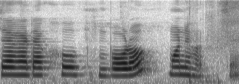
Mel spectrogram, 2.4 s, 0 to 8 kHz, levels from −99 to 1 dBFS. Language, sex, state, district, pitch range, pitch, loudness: Bengali, female, West Bengal, Jalpaiguri, 210-235 Hz, 230 Hz, -16 LUFS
